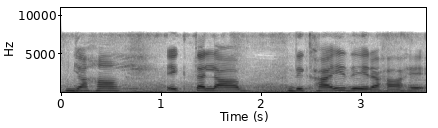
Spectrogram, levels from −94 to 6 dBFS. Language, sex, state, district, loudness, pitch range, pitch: Hindi, female, Haryana, Jhajjar, -16 LUFS, 230-250 Hz, 245 Hz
